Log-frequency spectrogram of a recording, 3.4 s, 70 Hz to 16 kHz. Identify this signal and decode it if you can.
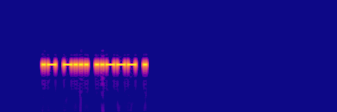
Morse code, heard as a keyed tone, about 47 wpm, 700 Hz. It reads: AB2E
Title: USA Call Signs - 4 Characters - Repeated 2x - 45wpm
